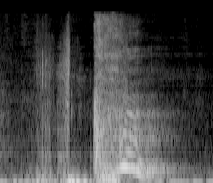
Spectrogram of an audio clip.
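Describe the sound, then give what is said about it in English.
A single harsh, forceful sneeze, preceded by a couple of short breathy inhales and trailing into a strained, groaning vocal tail. “That was a rough sneeze. It was a painful sneeze.”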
